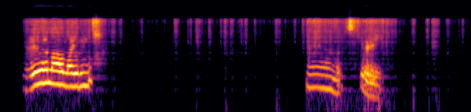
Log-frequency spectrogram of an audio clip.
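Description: An elderly man speaks calmly and close by, in short phrases.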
